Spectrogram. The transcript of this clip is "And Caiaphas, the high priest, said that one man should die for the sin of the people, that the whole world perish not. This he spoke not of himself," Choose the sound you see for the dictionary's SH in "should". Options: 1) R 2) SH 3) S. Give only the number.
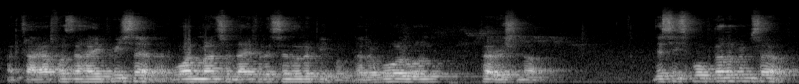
3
